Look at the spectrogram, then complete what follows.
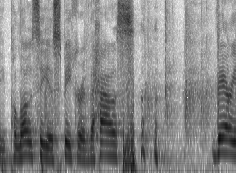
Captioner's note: audience applauds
